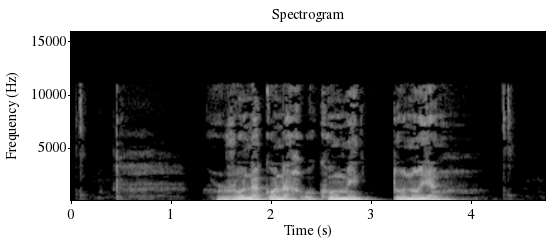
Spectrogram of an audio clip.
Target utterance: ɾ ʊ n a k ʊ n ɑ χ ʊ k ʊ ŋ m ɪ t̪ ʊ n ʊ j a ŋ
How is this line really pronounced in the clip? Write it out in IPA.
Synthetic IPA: ɾ ʊ n a k ʊ n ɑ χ ʊ kʰ ʊ ŋ m ɪ t̪ ʊ n ʊ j a ŋ

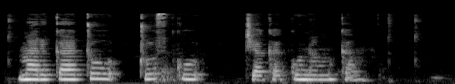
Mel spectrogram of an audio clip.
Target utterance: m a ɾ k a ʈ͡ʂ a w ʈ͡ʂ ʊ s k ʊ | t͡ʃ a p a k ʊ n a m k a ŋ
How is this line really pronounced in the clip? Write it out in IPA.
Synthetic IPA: m a ɾ k a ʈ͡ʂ a w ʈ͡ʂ ʊ s k ʊ | t͡ʃ a k a k ʊ n a m k a ŋ

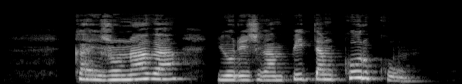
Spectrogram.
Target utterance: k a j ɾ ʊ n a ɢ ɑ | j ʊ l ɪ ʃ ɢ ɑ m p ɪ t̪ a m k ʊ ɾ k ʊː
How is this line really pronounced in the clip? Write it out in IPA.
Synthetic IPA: k a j ɾ ʊ n ɑ ɢ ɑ | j ʊ ɾ ɪ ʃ ɢ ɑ m p ɪ t̪ a m k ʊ ɾ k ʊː

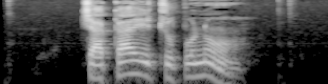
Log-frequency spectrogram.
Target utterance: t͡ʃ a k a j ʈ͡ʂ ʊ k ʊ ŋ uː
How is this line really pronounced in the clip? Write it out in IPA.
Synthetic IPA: t͡ʃ a k a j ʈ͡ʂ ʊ p ʊ n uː

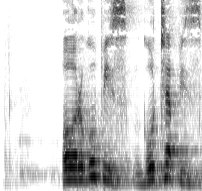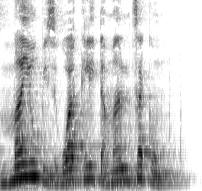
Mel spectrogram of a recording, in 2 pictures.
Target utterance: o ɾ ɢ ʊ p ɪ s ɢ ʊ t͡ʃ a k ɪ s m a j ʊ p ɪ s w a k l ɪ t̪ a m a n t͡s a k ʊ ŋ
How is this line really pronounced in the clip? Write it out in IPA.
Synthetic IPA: o ɾ ɢ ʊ p ɪ s ɢ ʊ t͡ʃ a p ɪ s m a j ʊ p ɪ s w a k l ɪ t̪ a m a n t͡s a k ʊ ŋ

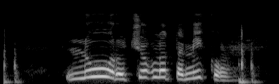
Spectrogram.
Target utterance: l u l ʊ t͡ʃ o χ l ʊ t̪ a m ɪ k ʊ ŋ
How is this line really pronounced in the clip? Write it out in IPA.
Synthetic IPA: l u ɾ ʊ t͡ʃ o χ l ʊ t̪ a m ɪ k ʊ ŋ

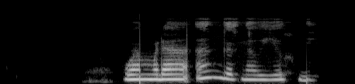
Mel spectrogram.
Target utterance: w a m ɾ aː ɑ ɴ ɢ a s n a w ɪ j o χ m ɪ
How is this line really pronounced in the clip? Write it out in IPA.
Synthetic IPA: w a m ɾ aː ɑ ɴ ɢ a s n a w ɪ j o χ m ɪ

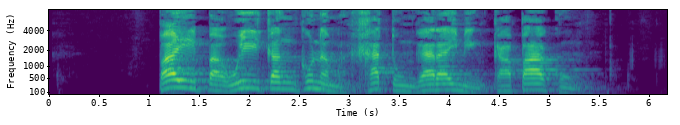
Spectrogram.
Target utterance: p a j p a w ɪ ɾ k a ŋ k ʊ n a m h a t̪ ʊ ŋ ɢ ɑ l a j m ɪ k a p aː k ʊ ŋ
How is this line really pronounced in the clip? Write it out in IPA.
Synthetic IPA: p a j p a w ɪ ʎ k a ŋ k ʊ n a m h a t̪ ʊ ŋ ɢ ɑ ɾ a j m ɪ k a p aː k ʊ ŋ

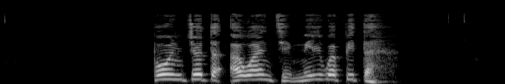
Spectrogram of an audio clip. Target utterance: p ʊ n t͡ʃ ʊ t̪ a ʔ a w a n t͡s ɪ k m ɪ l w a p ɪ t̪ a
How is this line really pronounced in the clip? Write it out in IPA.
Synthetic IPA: p ʊ n t͡ʃ ʊ t̪ a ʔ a w a n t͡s ɪ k m ɪ ʎ w a p ɪ t̪ a

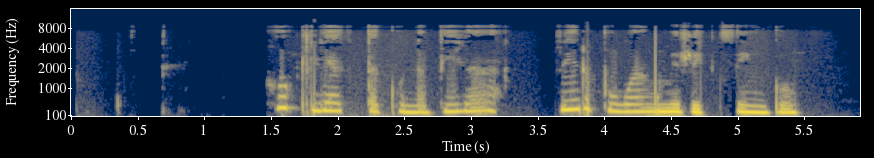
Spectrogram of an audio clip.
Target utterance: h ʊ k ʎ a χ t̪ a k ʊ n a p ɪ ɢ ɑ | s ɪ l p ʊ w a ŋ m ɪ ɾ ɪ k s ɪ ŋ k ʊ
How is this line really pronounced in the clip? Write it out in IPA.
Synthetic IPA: h ʊ k ʎ a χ t̪ a k ʊ n a p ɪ ɢ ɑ | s ɪ ɾ p ʊ w a ŋ m ɪ ɾ ɪ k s ɪ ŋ k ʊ

